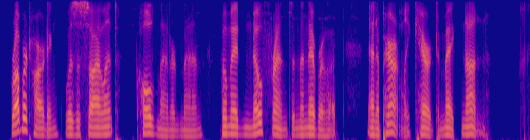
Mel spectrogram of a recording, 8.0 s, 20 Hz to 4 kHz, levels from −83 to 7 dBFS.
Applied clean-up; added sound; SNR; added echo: neural separator model SepFormer WHAM!.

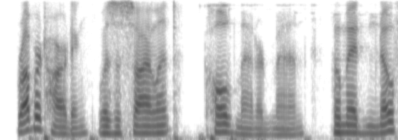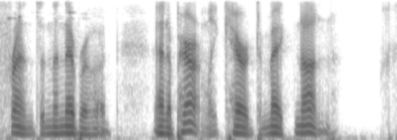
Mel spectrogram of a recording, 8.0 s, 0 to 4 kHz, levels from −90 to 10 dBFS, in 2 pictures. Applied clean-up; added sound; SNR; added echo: neural mask model DeepFilterNet 3.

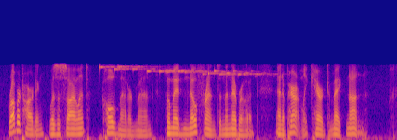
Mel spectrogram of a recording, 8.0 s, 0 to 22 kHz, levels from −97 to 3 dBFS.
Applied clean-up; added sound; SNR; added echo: none; Chime; 15 dB; none.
